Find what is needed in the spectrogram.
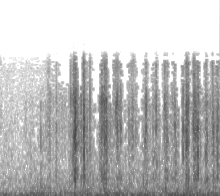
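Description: Plastic food packet crinkling and rustling as it is handled, a dense run of sharp crackles starting a little under a second in.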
